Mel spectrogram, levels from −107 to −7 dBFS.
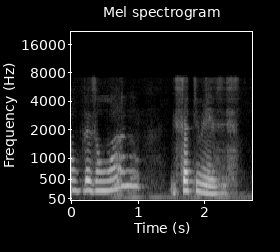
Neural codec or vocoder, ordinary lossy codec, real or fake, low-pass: codec, 32 kHz, 1.9 kbps, SNAC; none; fake; 7.2 kHz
